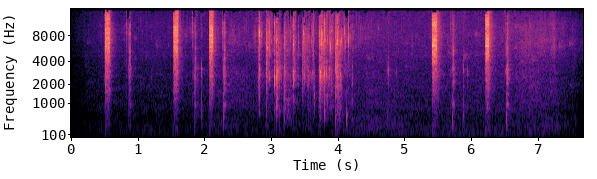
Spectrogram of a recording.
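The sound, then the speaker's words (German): A spray bottle of skin disinfectant, applied before a vaccination, is pumped in a string of short, sharp hissing spritzes, irregularly spaced, with a quick flurry of sprays in the middle and no talking. “das war eine Sprühflasche. Desinfektionsmittel, was auf die Haut kommt, bevor man geimpft wird.”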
